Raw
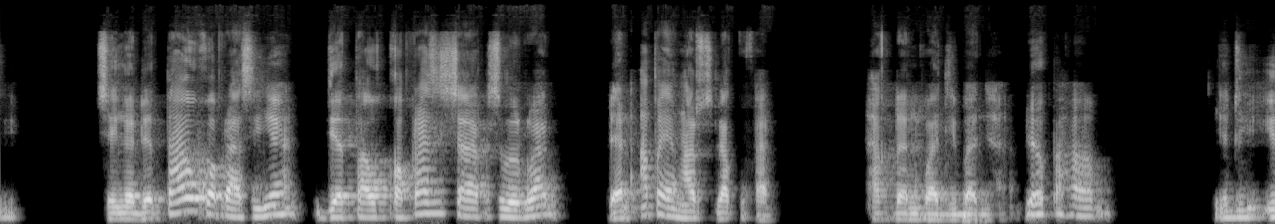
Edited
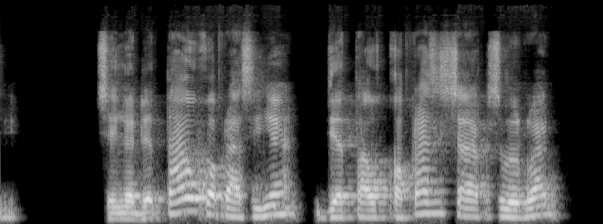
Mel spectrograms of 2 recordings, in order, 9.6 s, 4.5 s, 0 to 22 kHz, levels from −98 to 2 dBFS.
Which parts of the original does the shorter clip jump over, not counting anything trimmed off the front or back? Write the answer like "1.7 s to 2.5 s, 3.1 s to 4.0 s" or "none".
none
